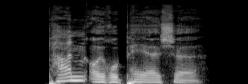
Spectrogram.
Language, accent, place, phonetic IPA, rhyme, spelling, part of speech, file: German, Germany, Berlin, [ˌpanʔɔɪ̯ʁoˈpɛːɪʃə], -ɛːɪʃə, paneuropäische, adjective, De-paneuropäische.ogg
- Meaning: inflection of paneuropäisch: 1. strong/mixed nominative/accusative feminine singular 2. strong nominative/accusative plural 3. weak nominative all-gender singular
